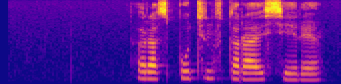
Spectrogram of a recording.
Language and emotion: Russian, neutral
